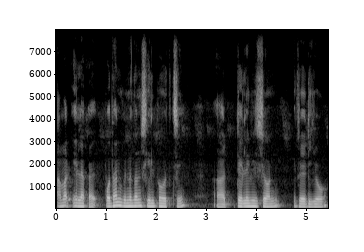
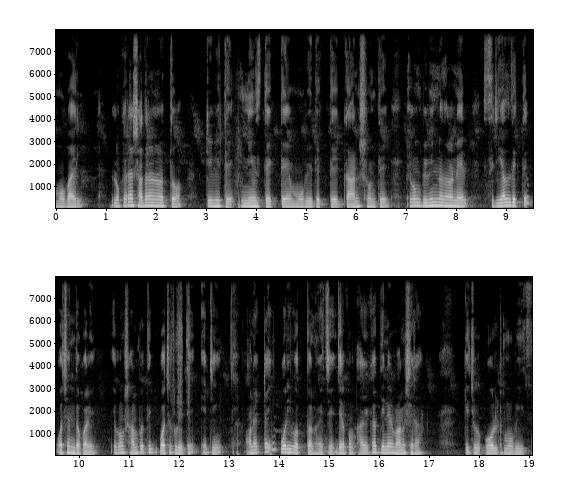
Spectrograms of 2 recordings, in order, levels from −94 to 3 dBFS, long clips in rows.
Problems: none marked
